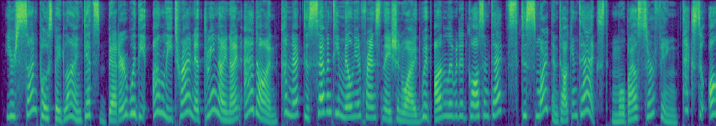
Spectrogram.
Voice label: English, Selling

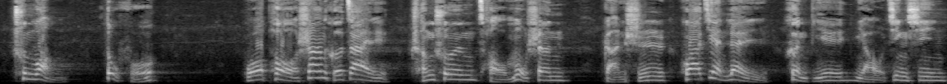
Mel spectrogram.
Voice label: Modern Chinese

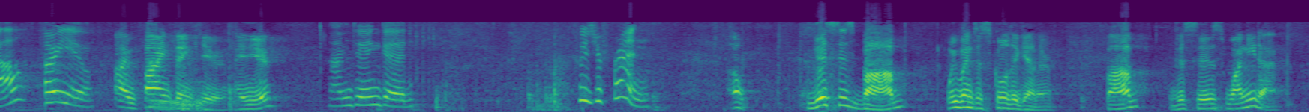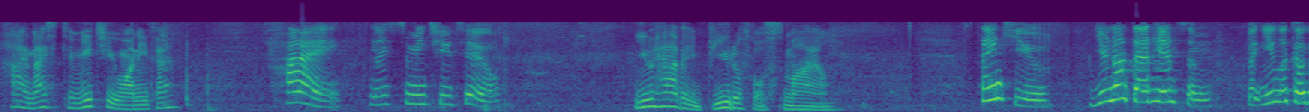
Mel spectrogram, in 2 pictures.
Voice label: Greeting and introduction, English communication

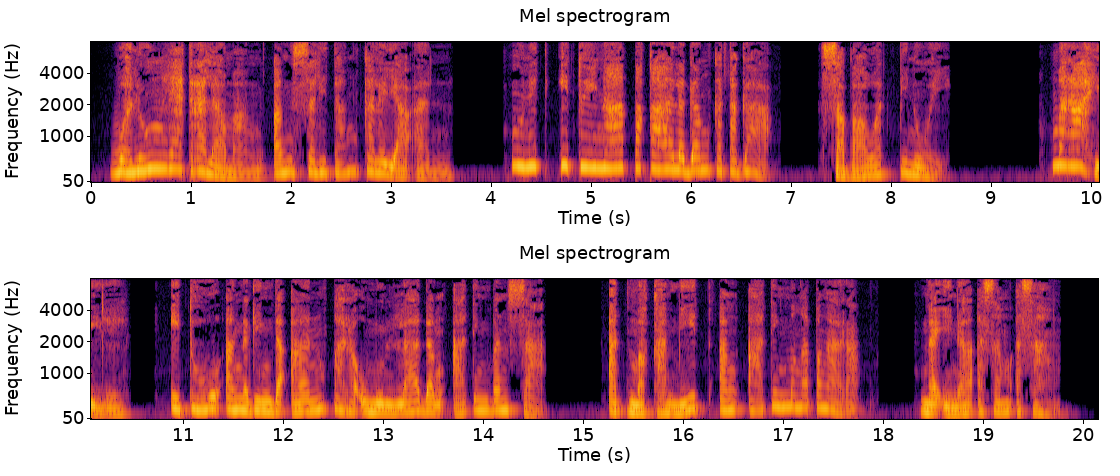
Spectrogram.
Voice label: Tagalog, Drama

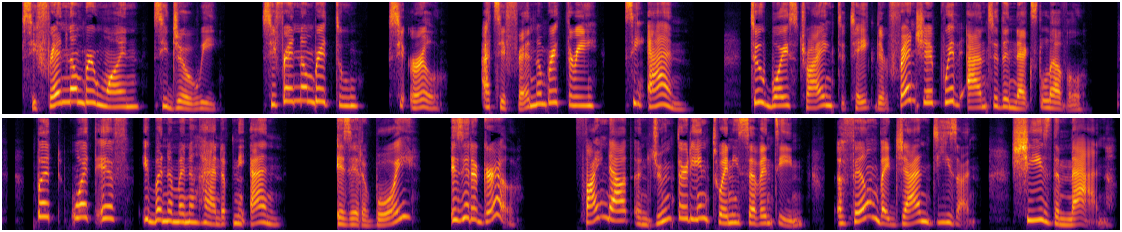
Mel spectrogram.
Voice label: Taglish (Engaging, Fun

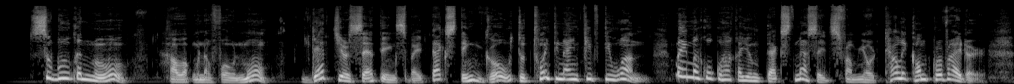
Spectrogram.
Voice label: Taglish (Selling)

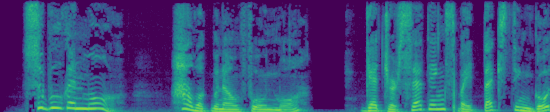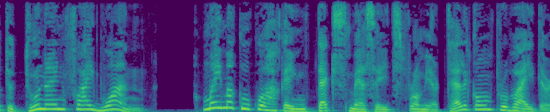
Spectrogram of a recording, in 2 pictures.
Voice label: Taglish (Selling)

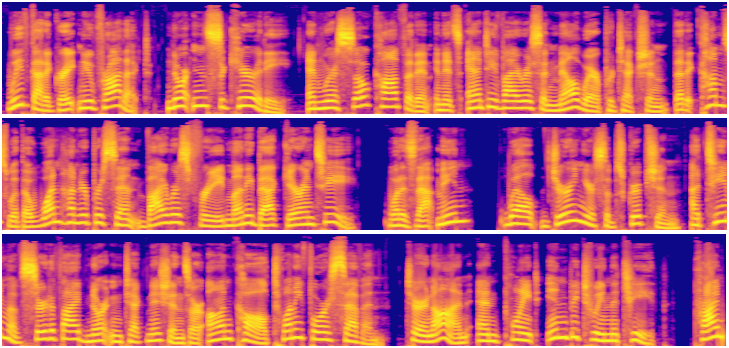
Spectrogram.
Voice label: English

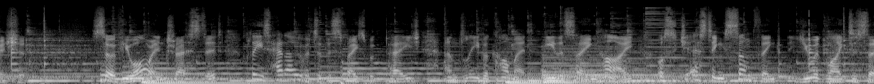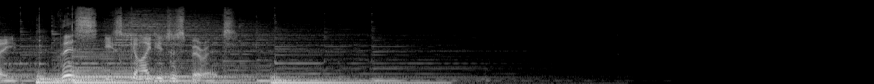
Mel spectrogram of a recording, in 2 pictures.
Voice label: Podcast

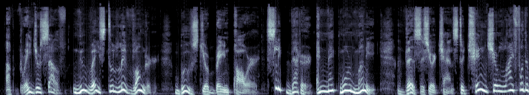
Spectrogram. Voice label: English (Selling)

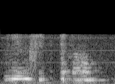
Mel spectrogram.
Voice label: robo talk

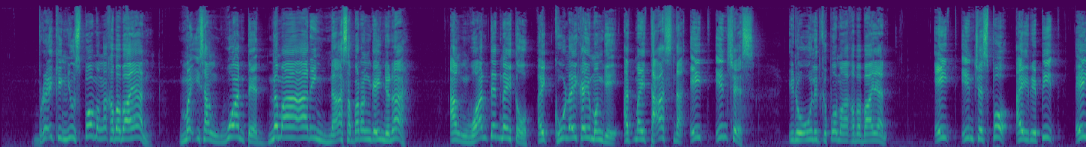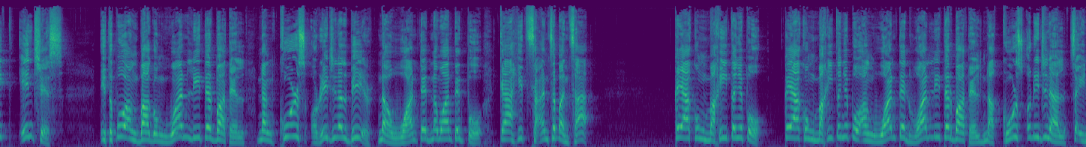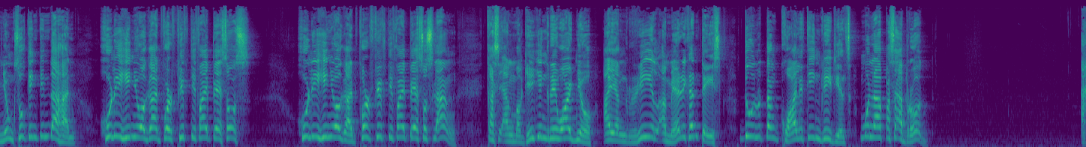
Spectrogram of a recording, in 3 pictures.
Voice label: Tagalog (fast, AM Radio)

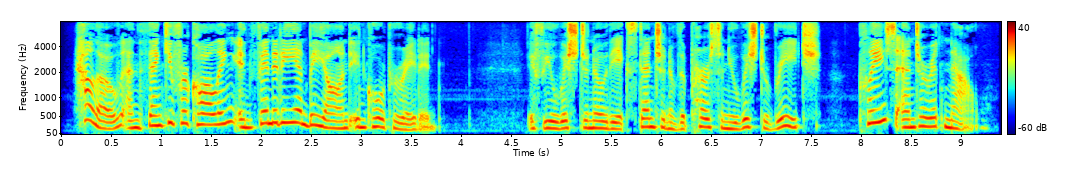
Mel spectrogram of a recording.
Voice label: English (Informative, Professional)

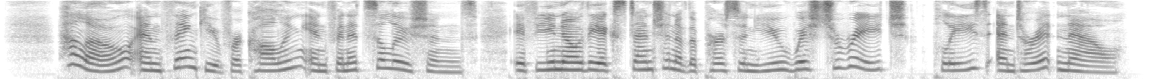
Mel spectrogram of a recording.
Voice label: English (Informative, Professional)

